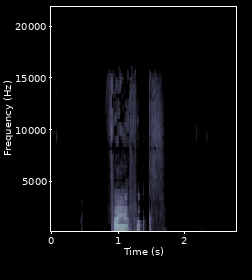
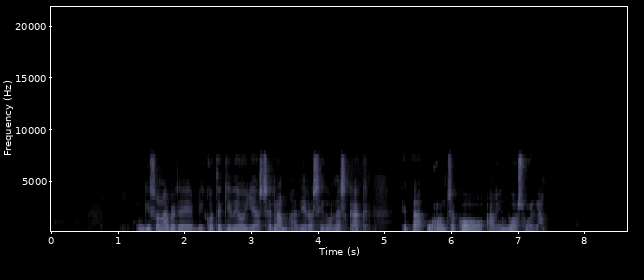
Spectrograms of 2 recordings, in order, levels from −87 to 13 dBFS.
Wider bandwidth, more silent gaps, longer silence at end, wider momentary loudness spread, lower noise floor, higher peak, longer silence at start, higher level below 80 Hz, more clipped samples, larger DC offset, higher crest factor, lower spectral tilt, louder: first, 16 kHz vs 7.6 kHz; neither; about the same, 1.2 s vs 1.25 s; first, 22 LU vs 12 LU; about the same, -85 dBFS vs -85 dBFS; first, -12 dBFS vs -28 dBFS; second, 0.9 s vs 1.3 s; first, -66 dBFS vs under -90 dBFS; neither; neither; about the same, 24 dB vs 22 dB; first, -5.5 dB/octave vs -3 dB/octave; first, -30 LUFS vs -47 LUFS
